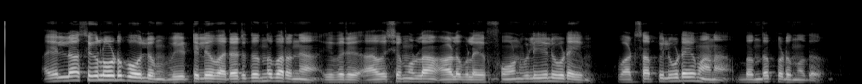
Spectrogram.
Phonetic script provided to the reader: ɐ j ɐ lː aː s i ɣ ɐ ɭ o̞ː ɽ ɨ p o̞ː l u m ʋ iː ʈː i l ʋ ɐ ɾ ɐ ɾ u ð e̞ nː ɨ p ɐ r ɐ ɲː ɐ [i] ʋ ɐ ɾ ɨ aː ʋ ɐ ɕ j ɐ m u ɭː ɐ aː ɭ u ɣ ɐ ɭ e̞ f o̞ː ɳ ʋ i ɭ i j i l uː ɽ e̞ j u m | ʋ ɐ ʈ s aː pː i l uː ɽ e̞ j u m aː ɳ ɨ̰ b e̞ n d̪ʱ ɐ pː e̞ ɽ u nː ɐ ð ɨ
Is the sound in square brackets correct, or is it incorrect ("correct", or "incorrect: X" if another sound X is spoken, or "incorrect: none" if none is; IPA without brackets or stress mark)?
correct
